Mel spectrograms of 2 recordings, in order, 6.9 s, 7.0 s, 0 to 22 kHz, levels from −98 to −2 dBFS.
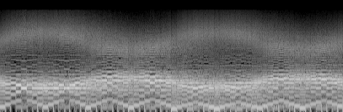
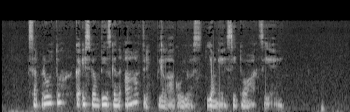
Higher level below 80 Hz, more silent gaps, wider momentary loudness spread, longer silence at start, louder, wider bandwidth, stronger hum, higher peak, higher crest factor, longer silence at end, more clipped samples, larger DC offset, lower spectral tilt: first, -44 dBFS vs -56 dBFS; neither; second, 2 LU vs 11 LU; second, 0 s vs 0.25 s; first, -22 LUFS vs -26 LUFS; first, 15 kHz vs 12 kHz; neither; about the same, -10 dBFS vs -10 dBFS; second, 12 dB vs 18 dB; second, 0 s vs 0.55 s; neither; first, 0.2% vs under 0.1%; about the same, -5 dB/octave vs -4 dB/octave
